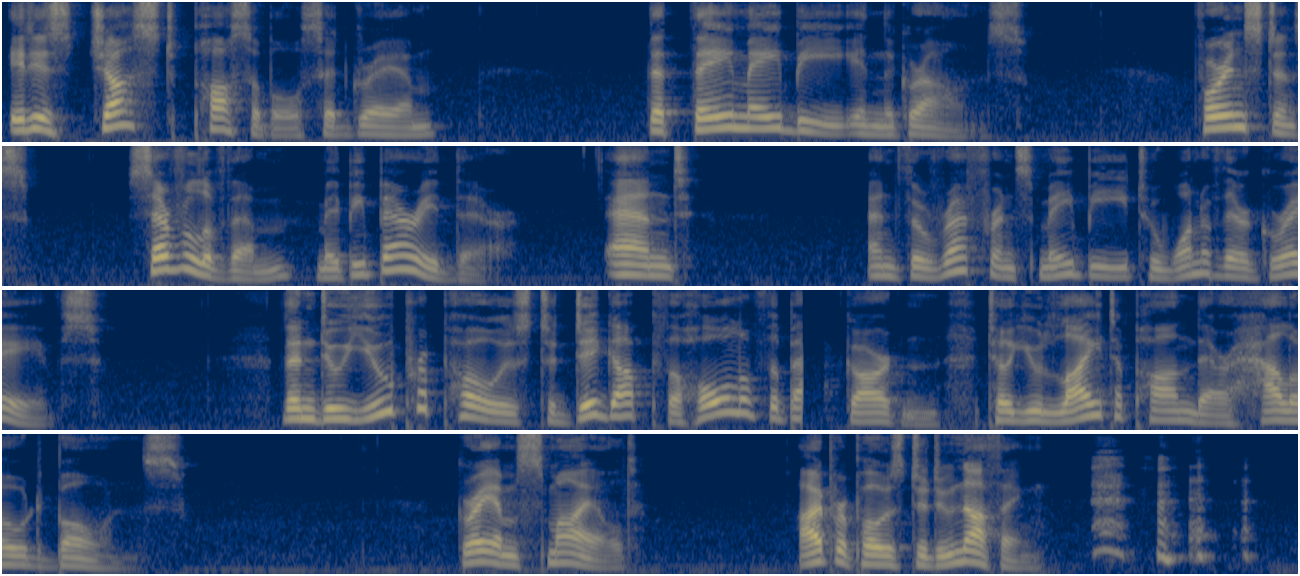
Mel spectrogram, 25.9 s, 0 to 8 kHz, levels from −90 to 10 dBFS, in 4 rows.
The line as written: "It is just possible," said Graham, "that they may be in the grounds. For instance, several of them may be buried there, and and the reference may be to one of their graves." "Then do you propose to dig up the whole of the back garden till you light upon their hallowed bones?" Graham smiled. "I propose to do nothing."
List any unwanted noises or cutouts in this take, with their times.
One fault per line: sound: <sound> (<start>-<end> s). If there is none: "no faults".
sound: dropout (17.0-17.1 s)
sound: laugh (24.9-25.7 s)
